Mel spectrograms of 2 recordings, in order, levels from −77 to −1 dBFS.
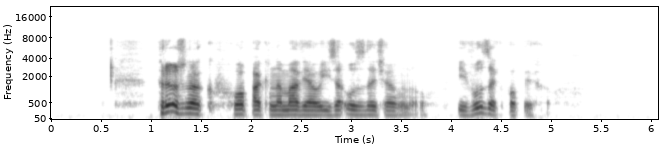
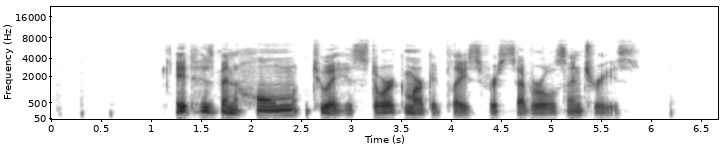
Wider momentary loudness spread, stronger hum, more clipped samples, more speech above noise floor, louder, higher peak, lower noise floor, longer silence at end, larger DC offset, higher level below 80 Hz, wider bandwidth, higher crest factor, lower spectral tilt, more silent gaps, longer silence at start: first, 21 LU vs 7 LU; neither; neither; about the same, 53 dB vs 56 dB; second, -26 LUFS vs -20 LUFS; second, -8 dBFS vs -2 dBFS; first, -80 dBFS vs -75 dBFS; first, 1.25 s vs 0.85 s; neither; second, -68 dBFS vs -60 dBFS; about the same, 8.2 kHz vs 7.8 kHz; about the same, 20 dB vs 20 dB; about the same, -4.5 dB/octave vs -5 dB/octave; neither; second, 0.6 s vs 1.25 s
